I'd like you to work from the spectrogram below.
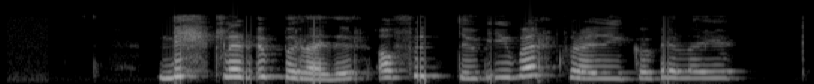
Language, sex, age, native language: Icelandic, female, 11, Icelandic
